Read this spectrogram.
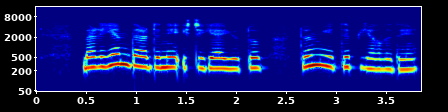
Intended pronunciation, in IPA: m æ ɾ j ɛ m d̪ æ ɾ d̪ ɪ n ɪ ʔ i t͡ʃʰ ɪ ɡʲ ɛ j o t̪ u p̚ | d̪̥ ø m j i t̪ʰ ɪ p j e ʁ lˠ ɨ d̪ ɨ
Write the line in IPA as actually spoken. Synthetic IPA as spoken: m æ ɾ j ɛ m d̪ æ ɾ d̪ ɪ n ɪ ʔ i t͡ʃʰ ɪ ɡʲ ɛ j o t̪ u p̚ | d̪̥ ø m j e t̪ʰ ɪ p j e ʁ lˠ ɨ d̪ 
